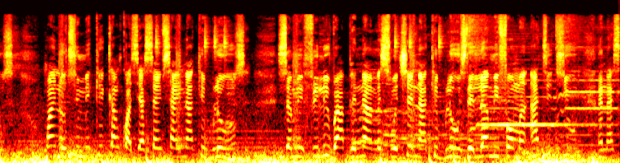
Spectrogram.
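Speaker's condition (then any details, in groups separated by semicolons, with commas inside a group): No condition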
